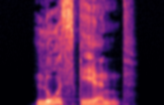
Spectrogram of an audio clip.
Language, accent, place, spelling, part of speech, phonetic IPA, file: German, Germany, Berlin, losgehend, verb, [ˈloːsˌɡeːənt], De-losgehend.ogg
- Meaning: present participle of losgehen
